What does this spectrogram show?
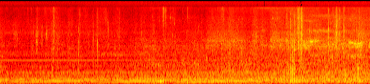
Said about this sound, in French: Monsieur, notre TGV va partir. Prenez garde à la fermeture automatique des portes.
